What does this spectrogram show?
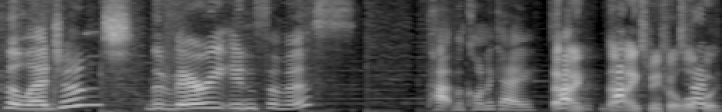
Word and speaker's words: McConnachie: The man, the myth, the legend, the very infamous Pat McConnachie. That makes me feel awkward. Did I pronounce it correctly? The surname? Patty. Pat McConnachie.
